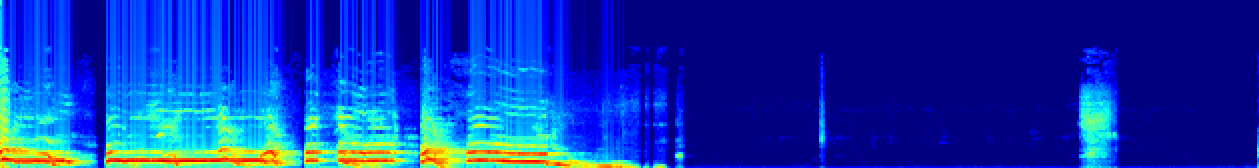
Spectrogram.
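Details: A pair of Shetland sheepdogs singing indoors: overlapping high, wavering howls and yips in quick bursts for about four seconds, ending in a falling whine, then near silence.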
